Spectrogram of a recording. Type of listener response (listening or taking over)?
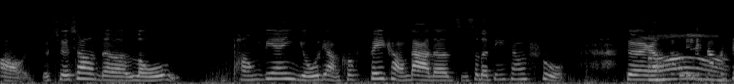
listening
